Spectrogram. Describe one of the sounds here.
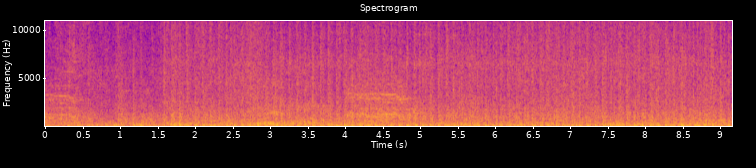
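A rapid-firing gun in a video game shoots in long bursts.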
